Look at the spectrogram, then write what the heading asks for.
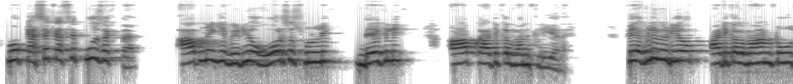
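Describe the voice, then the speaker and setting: Male Pakistani law lecturer, notably high-pitched, emphatic and repetitive exam-coaching delivery. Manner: repetitive, emphatic, drilling key points. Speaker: law teacher.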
